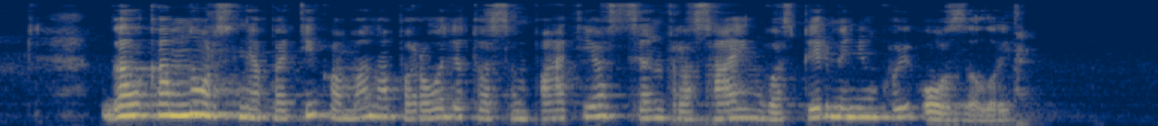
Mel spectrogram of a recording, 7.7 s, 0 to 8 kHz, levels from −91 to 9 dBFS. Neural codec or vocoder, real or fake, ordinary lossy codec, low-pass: none; real; AAC, 32 kbps; 7.2 kHz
